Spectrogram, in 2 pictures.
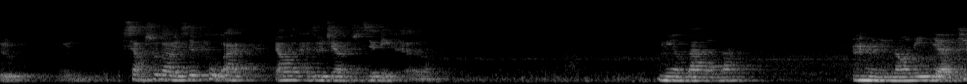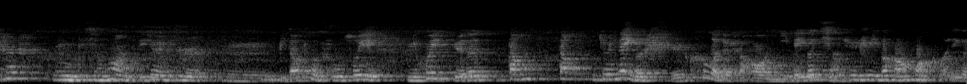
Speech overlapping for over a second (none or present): none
